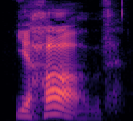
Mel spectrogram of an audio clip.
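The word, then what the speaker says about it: יהב: yud hey and bait the bait does not have a dagesh when it's written in this form yehav and that's why it's pronounced with a v sound he sat or he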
